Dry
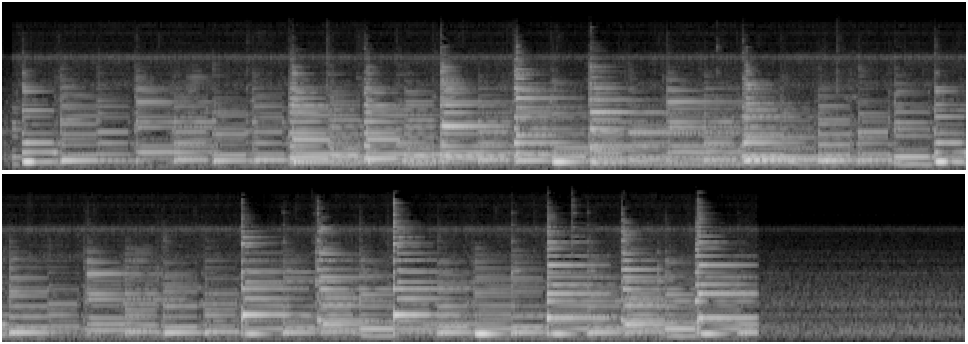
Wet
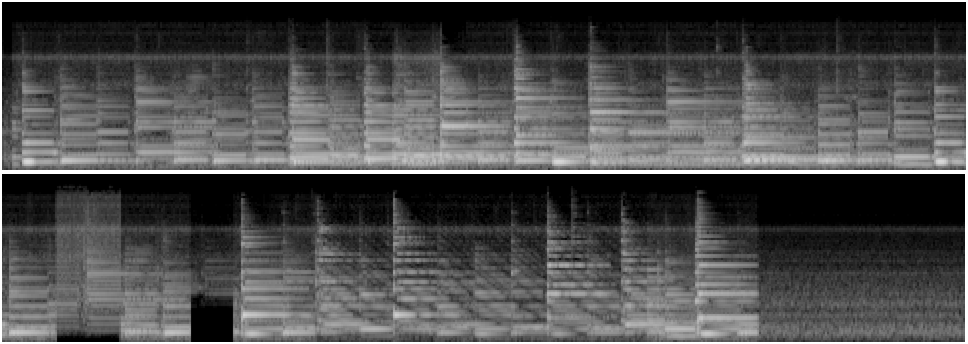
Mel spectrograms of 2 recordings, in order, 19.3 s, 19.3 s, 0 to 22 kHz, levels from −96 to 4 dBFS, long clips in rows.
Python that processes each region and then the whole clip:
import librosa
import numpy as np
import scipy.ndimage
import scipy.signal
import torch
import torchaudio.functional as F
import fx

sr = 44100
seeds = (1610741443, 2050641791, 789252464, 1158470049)

y = fx.chain(x, sr, fx.air_absorb(metres=62.0),
    fx.band_squash(depth_pct=100), at=(3.9, 4.64))
y = fx.chain(y, sr, fx.highpass(hz=930.0, slope=24),
    fx.spectral_comp(ratio=2.0), at=(10.16, 10.81))
y = fx.chain(y, sr, fx.steep_highpass(hz=1300.0, slope=72),
    fx.high_shelf(hz=5600.0, db=-9.5),
    fx.level_steps(step_db=14), at=(11.5, 11.94))
y = fx.chain(y, sr, fx.low_shelf(hz=180.0, db=-10.5),
    fx.comb(ms=2.6, depth=0.73),
    fx.comb_cascade(direction='falling', hz=1.7), at=(12.76, 16.08))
